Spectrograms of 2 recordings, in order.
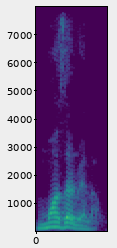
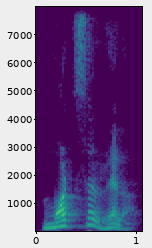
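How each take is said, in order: First: The double z is a plain z sound. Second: The double z is split into t plus z. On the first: The speaker calls it wrong. "Not मोज़रेला" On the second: The speaker calls it right. "M O जेड जेड को ब्रेक करेंगे मॉट और जा में, और रेला को दोनों एल खींचेंगे"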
